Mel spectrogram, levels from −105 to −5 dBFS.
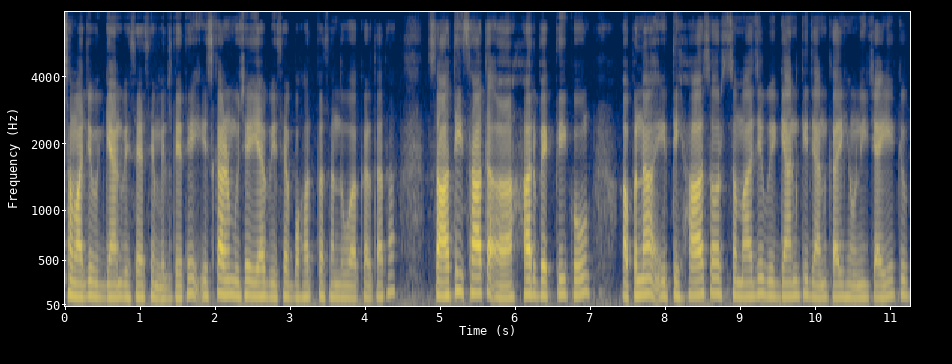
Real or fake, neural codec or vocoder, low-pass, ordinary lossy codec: real; none; none; none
